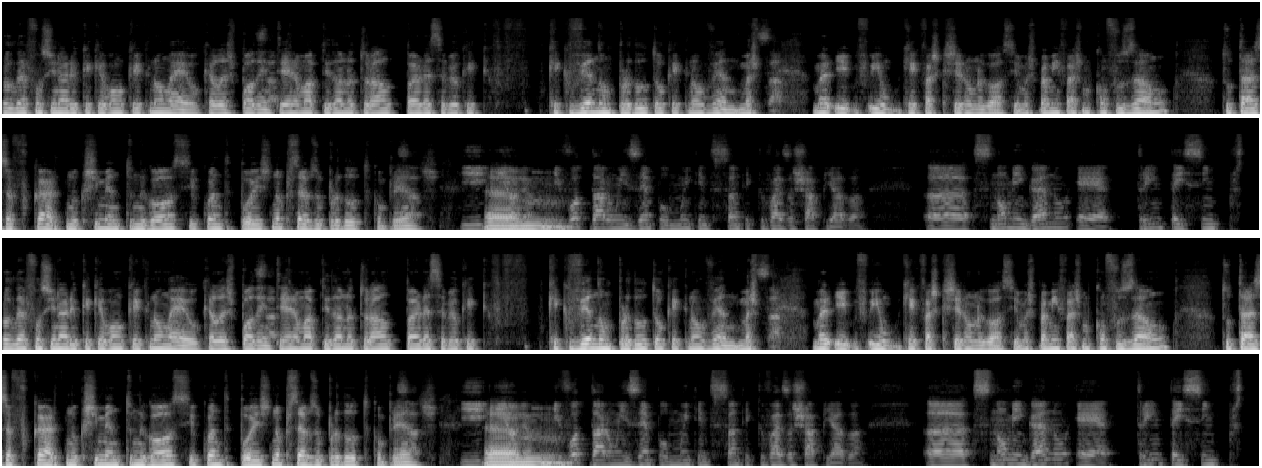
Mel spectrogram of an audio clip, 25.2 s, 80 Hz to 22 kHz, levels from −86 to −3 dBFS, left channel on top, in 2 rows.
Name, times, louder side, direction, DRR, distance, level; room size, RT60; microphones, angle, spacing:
voice 1, 0.0-4.7 5.5-7.5 8.1-16.9 17.4-18.2, right 3 dB, 40° right, 0.3 m, -27 dB
voice 2, 7.5-7.8 16.5-16.8 17.2-25.0, right 3 dB, 80° right, 0.9 m, -44 dB
2.6 x 2.2 x 2.3 m
head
